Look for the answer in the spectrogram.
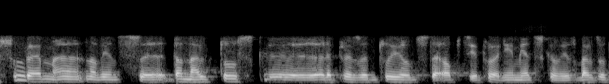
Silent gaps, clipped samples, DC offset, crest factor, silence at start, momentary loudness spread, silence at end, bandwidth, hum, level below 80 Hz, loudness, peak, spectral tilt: none; under 0.1%; under 0.1%; 14 dB; 0 s; 5 LU; 0 s; 4 kHz; none; -64 dBFS; -20 LUFS; -6 dBFS; -8.5 dB/octave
